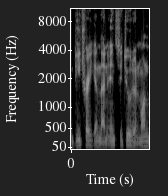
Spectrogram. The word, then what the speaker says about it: Dietrich: Dietri Dietrich which is spelled like diet like a diet coke d i e t and then rich the opposite of poor.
